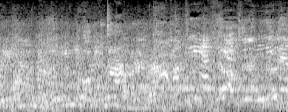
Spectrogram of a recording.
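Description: People talking inside a moving train car, over the low, steady rumble of the train running.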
